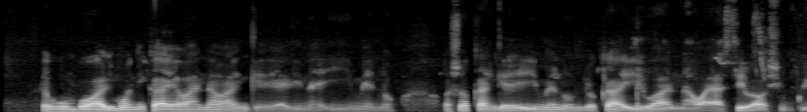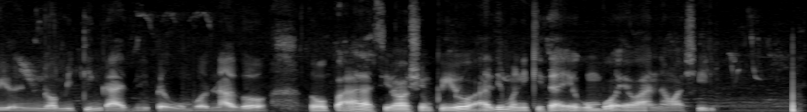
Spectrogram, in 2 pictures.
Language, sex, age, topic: Oshiwambo, male, 18-24, agriculture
